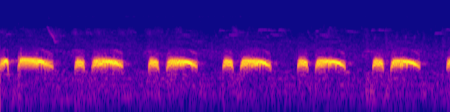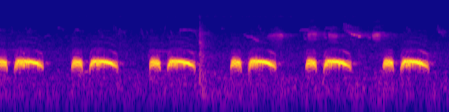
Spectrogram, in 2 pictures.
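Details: Spotted dove entered in a cooing competition, cooing in a steady repeated series of short two-part coos, nearly one per second, with a faint chirp from another bird in the background.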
